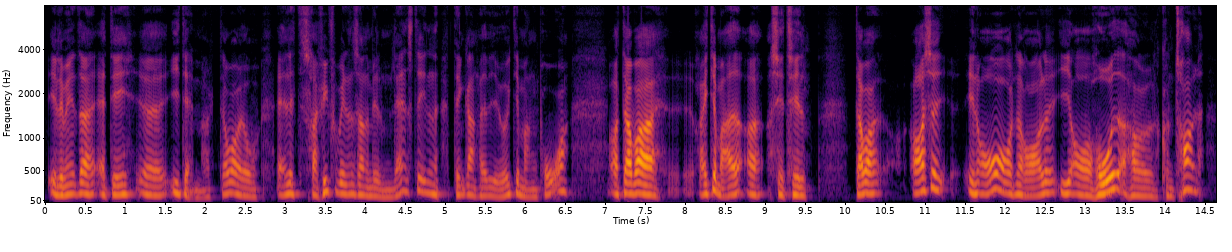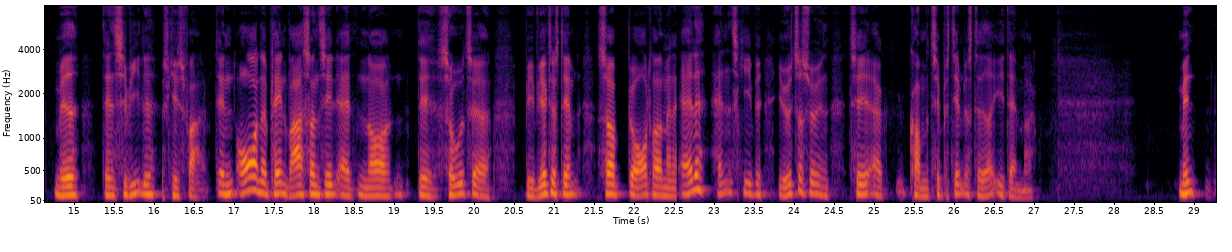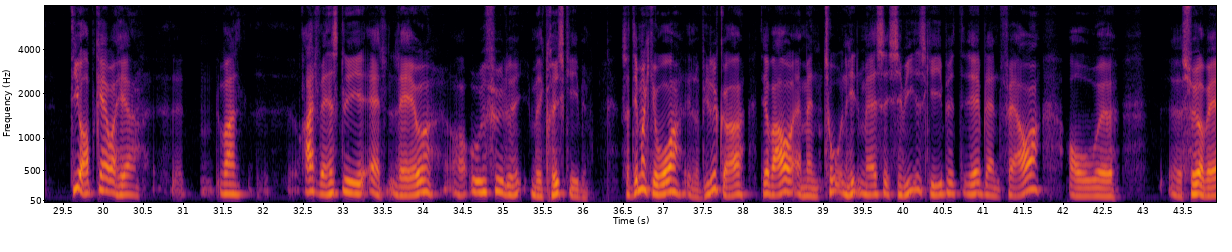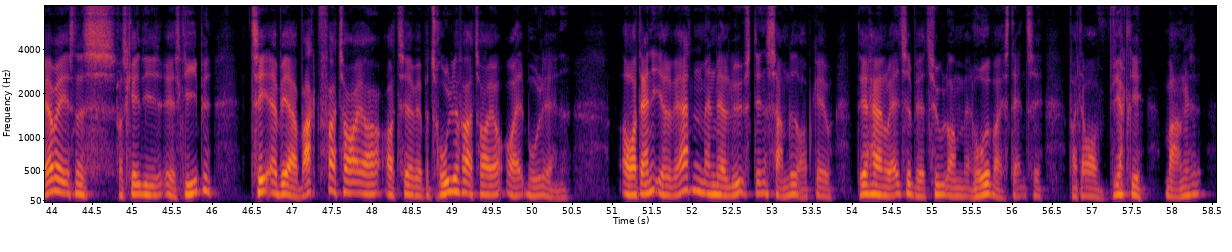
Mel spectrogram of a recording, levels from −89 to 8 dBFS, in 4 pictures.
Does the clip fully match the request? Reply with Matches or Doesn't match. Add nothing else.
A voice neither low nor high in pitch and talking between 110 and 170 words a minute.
Matches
